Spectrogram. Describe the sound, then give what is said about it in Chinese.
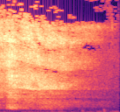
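Deep breathing as part of a calming exercise for a young boy: a steady, breathy rush of air that holds fairly even, then slowly fades toward the end. “好，弟弟，我们一起深呼吸，闭气两秒，然后吐气，再深呼吸”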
